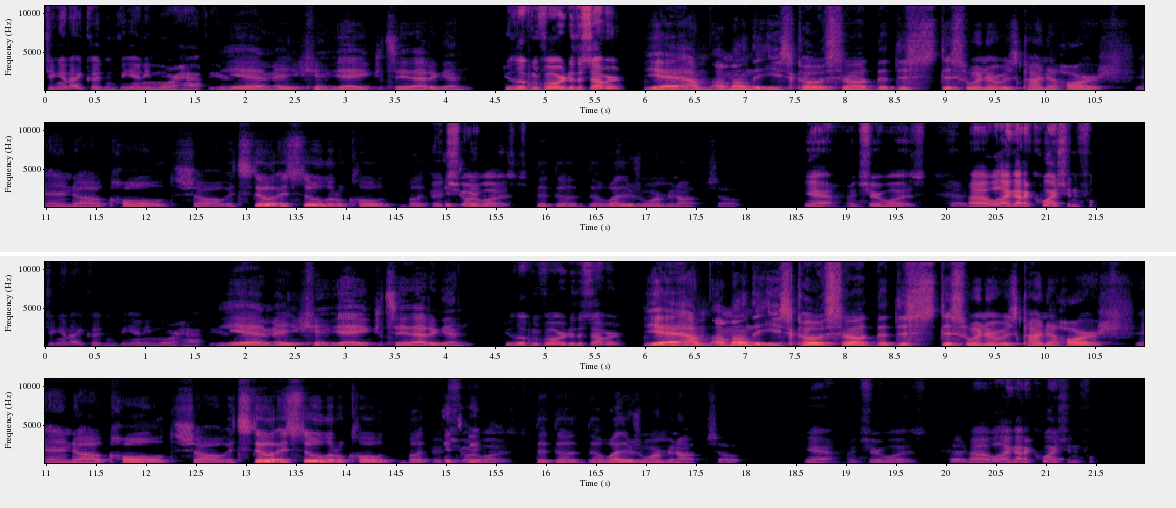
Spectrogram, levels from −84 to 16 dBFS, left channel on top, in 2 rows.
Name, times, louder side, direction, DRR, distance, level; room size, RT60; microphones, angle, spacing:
voice 1, 0.0-1.8 4.6-5.8 14.9-15.6 18.6-19.8 20.2-21.5, left 8 dB, 70° left, 0.4 m, -32 dB
voice 2, 1.7-4.3 6.0-15.4 15.9-17.9 20.0-20.3 21.0-21.1, right 4 dB, 20° right, 0.3 m, -28 dB
4.4 x 2.7 x 2.9 m
head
